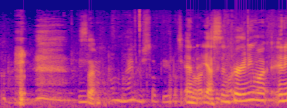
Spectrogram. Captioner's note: laughing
